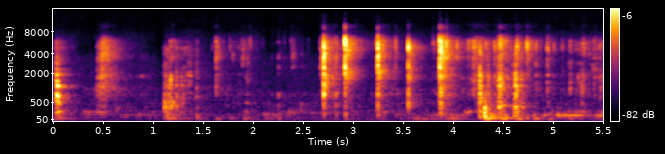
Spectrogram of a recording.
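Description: Packaging being handled: a run of sharp crackles and clicks, thickest a little past the middle, as art brushes are taken out of their wrappers.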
